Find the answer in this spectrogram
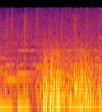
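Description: A clap of thunder breaks in just under a second in and rumbles on, with rain and background music underneath.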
